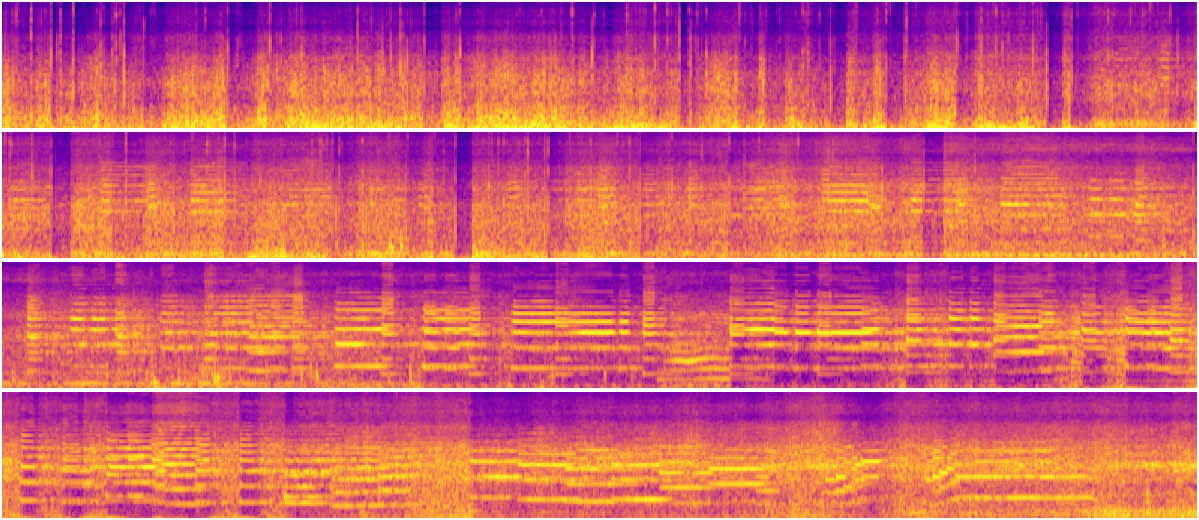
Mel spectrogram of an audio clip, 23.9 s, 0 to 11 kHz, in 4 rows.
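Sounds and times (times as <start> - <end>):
bus engine: 0.0 - 23.9
electric air horn tune: 8.8 - 23.9.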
